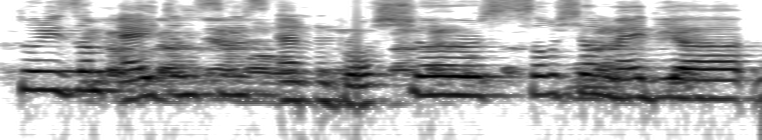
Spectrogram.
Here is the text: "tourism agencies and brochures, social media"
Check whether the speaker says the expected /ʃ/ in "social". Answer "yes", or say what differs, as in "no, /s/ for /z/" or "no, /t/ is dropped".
yes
